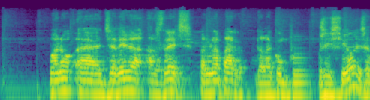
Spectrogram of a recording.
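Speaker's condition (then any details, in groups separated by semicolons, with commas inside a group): No condition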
